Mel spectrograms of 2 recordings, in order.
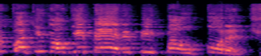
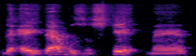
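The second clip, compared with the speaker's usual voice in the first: much lower, pleading imitation; imitating Cam Lo; 11 semitones lower than usual. Imitating Cam Lo pleading with Johnny Blaze. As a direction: plead low like Cam Lo begging. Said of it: "He said".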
